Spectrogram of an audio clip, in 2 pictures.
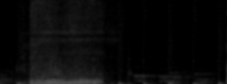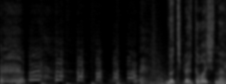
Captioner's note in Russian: Жёсткий смех Dream-а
